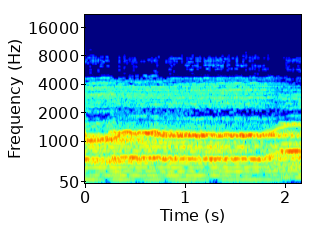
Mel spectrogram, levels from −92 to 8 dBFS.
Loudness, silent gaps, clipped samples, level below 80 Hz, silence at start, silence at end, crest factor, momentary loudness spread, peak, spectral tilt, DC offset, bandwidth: -15 LUFS; none; under 0.1%; -58 dBFS; 0 s; 0 s; 12 dB; 2 LU; -4 dBFS; -6 dB/octave; under 0.1%; 7.8 kHz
